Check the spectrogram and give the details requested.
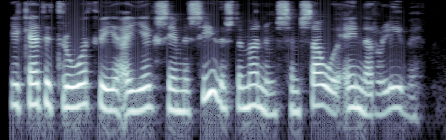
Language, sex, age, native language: Icelandic, female, 40-49, Icelandic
